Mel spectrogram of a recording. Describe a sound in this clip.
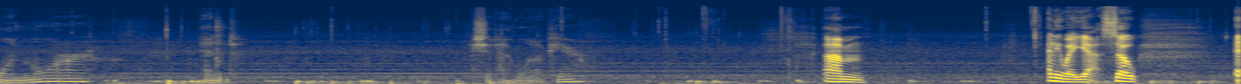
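A middle-aged man talks calmly and close into a microphone.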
